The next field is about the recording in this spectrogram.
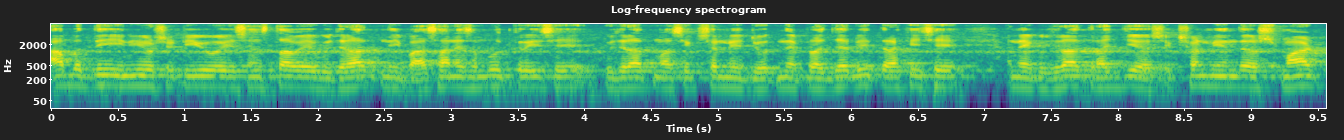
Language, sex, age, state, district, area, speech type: Gujarati, male, 60+, Gujarat, Morbi, urban, spontaneous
